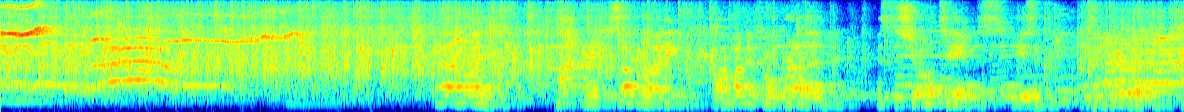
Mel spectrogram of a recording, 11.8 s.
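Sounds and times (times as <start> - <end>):
audience applause welcoming a musician onto a concert stage: 0.0 - 8.8, 10.4 - 11.8
speech: 4.4 - 11.8.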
